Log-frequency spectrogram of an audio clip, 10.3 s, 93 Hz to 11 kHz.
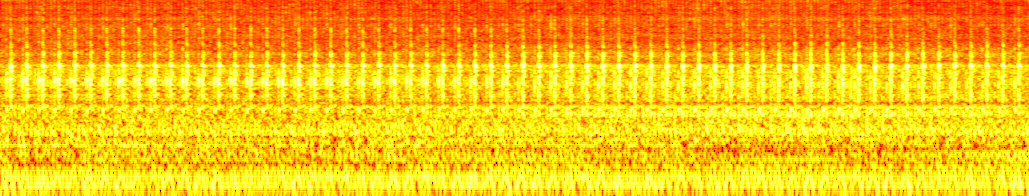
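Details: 2010 Opel Astra J 1.7 CDTI 125 HP diesel idling: sharp, very even tapping about three knocks a second; began after a clogged oil pickup, bearings checked fine, injectors replaced without help; slightly quieter when warm, cause unknown.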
